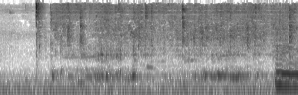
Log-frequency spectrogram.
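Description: Water gushing from a hand pump well into a container, a steady splashing flow under the open-air ambience, growing louder near the end.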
